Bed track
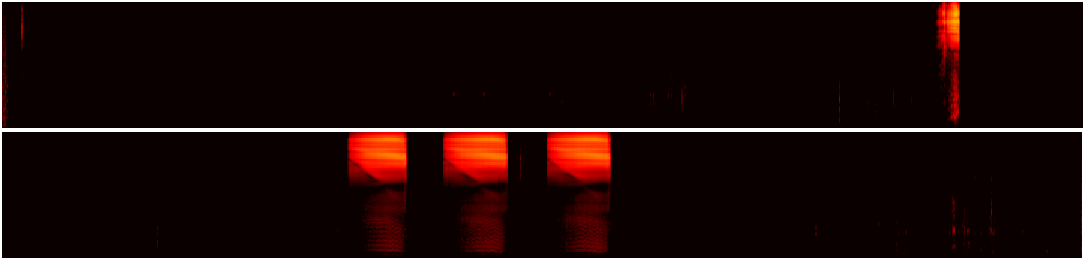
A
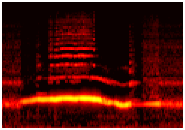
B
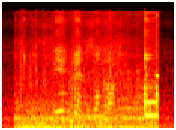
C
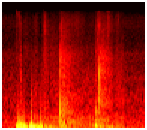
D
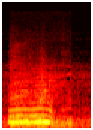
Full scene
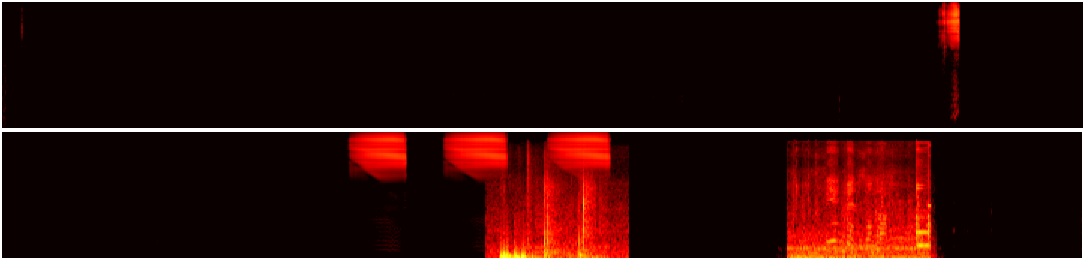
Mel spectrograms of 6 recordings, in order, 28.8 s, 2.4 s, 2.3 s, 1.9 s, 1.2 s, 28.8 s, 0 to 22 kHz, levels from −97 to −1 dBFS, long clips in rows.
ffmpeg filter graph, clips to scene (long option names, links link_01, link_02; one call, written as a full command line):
ffmpeg -i bed.wav -i cue0.wav -i cue1.wav -i cue2.wav -filter_complex "[0:a]volume=-8dB[link_01];[3:a]equalizer=frequency=79:width_type=o:width=0.28:gain=-4.5[link_02];[2:a]agate=range=-25dB:threshold=-41dB:ratio=16:release=100:detection=peak[link_03];[link_02]atrim=end=1.91,asetpts=PTS-STARTPTS,volume=-1.5dB,afade=type=in:duration=0.004:curve=hsin,afade=type=out:start_time=1.906:duration=0.004:curve=hsin,adelay=20870[link_04];[link_03]atrim=end=2.29,asetpts=PTS-STARTPTS,volume=-13dB,afade=type=in:duration=0.05,afade=type=out:start_time=2.24:duration=0.05,adelay=1090152S[link_05];[link_01][link_04][link_05]amix=inputs=3:normalize=0" out.wav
